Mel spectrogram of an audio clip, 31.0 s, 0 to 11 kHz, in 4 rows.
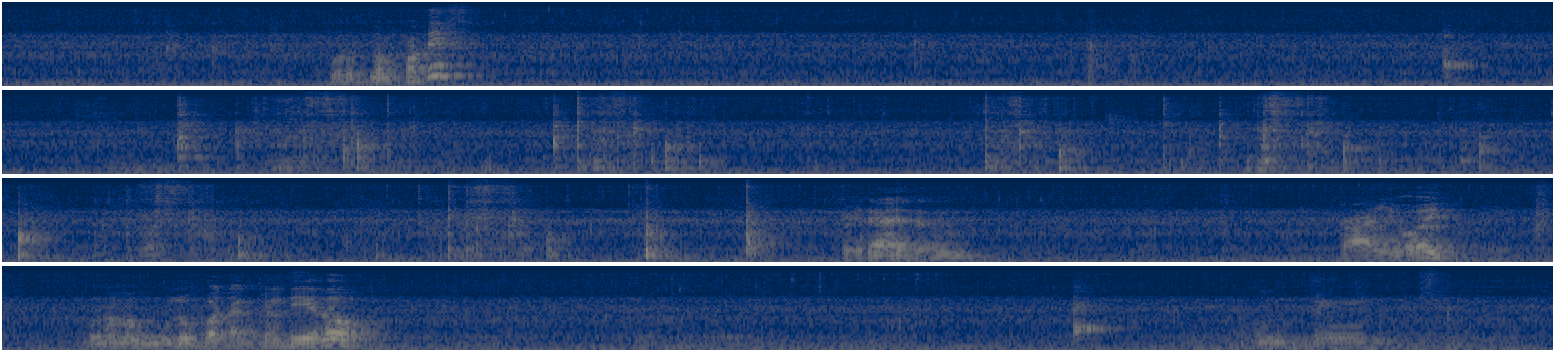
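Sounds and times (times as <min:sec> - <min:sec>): sauce sizzling: 0:00.0 - 0:29.3
metal spoon scraping a pot: 0:08.6 - 0:09.8, 0:10.4 - 0:11.4, 0:12.6 - 0:18.4.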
